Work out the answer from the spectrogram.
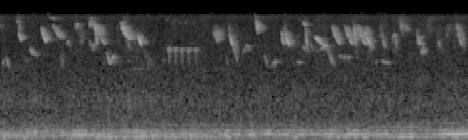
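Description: Small birds chirping, many short, quick, mostly falling high calls overlapping one another, over a low steady hum.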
